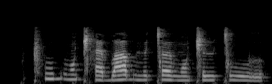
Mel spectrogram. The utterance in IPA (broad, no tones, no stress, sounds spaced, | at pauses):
ǁʰ u bʱ ɔ̃ ǁʰ æ b a bʱ ø ǀ œ v ɔ̃ ǁ ɨ ǀ u l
